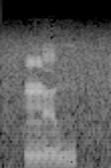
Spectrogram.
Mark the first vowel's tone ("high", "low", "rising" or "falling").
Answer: rising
